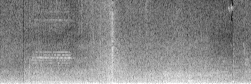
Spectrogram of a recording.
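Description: The Yamuna river flows at Wazirabad as a continuous, fairly loud rush of water mixed with gusty wind buffeting, steady throughout with no speech.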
